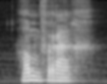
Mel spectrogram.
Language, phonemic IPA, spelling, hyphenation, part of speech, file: Dutch, /ˈɦɑm.vraːx/, hamvraag, ham‧vraag, noun, Nl-hamvraag.ogg
- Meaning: million-dollar question (the final, critical or most important question, the crux)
